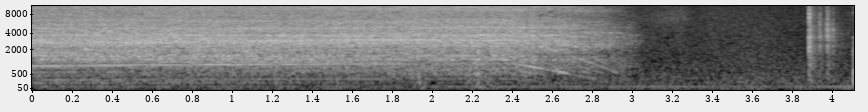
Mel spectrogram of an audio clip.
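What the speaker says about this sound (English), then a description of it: "So let's get all these screws out." A power driver whirs steadily as screws come out of the chassis of a Kenwood KRF-V5560D home theatre amplifier, a loud continuous motor buzz that winds down near the end, followed by a few light clicks.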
